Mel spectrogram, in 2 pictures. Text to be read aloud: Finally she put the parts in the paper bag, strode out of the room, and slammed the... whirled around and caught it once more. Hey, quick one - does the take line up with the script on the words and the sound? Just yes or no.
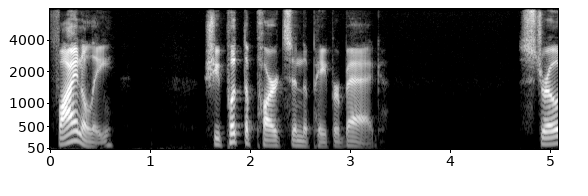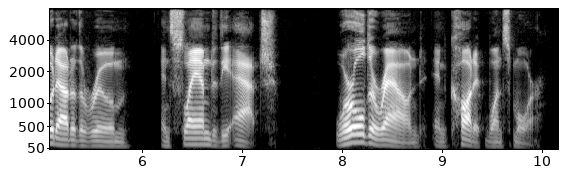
no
